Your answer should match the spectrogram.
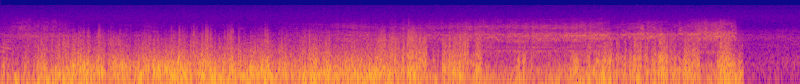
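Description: Wind buffeting a camcorder microphone on a moving ski chairlift: a loud, uneven low rumble that cuts off abruptly about seven seconds in as the recording stops.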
